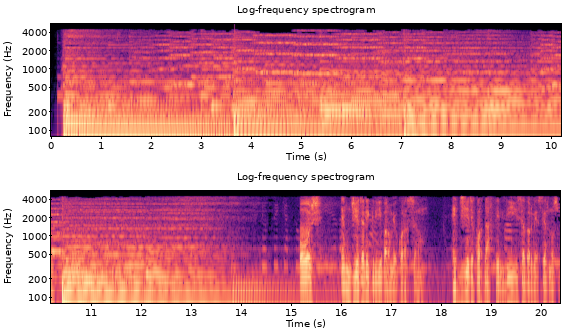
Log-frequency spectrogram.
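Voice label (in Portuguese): Romantica Evangélica Masculino; Aniversários; ANIVERSARIO romantico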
